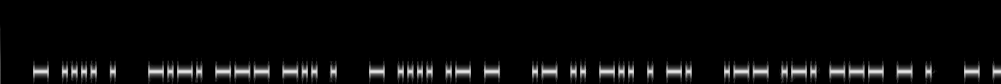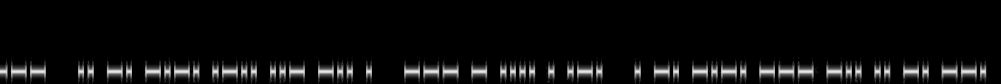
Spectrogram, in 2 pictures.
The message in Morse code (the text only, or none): THE CODE THAT AIDEN WROTE TO INCLUDE OTHER ENCODING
